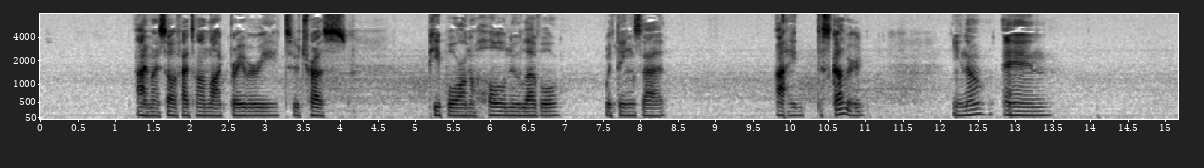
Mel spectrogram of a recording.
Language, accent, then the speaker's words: English; Los Angeles, California, United States; moved away; I am reporting from Los Angeles, California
